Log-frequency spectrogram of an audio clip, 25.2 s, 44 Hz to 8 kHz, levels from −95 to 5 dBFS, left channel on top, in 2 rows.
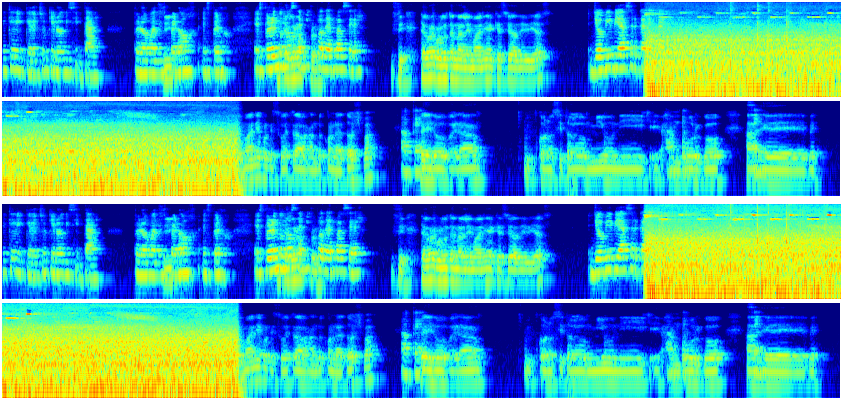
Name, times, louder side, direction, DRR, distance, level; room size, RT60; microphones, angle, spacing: voice 1, 0.0-1.4 2.0-3.4 3.8-5.4 8.8-10.2 18.6-18.9 22.5-22.6 23.8-24.0, left 1 dB, 40° left, -1 dB, 2.7 m, -36 dB
voice 2, 4.2-4.7 5.8-8.2 11.0-14.7 15.1-18.2 18.9-19.8 20.4-24.8, left 1 dB, 80° left, 2 dB, 1.1 m, -40 dB
sound 1, 9.6-16.1, right 5 dB, 85° right, 0.5 m, -23 dB
5.1 x 4.6 x 4.0 m, 0.32 s
head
